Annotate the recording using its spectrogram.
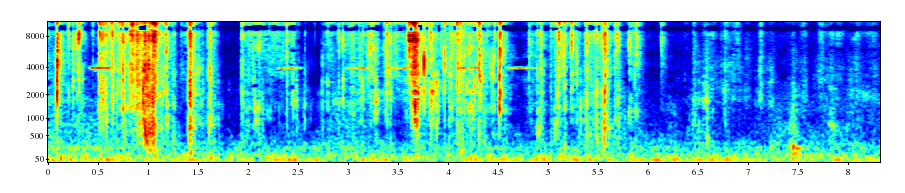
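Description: A pack of Allen & Ginter baseball cards being torn open by hand, its wrapper crinkling and crackling in quick, irregular rustles that die down over the last few seconds.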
